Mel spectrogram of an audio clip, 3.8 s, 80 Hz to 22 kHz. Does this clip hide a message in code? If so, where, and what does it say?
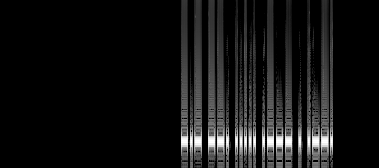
Yes: Morse code from 1.8 to 3.3 s, heard as a keyed tone, about 53 wpm, 700 Hz. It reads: KG5JEP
